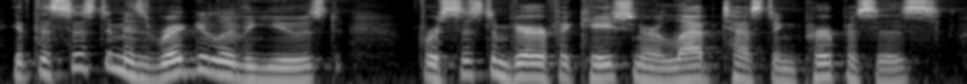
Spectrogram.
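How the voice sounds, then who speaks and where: A man narrating a scripted step-by-step tech tutorial as a support engineer, in a steady, methodical way. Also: on the high side. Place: voice-over, not recorded in the pictured place.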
